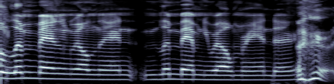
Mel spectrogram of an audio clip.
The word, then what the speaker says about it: Lin-Manuel Miranda: How do you say his name? – Lin-Manuel Miranda. But I call him Hamilton.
